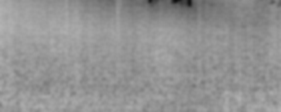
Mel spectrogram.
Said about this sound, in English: There was a bright flash of blue-white light, a rush of wind, and a sound like a thunderclap.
